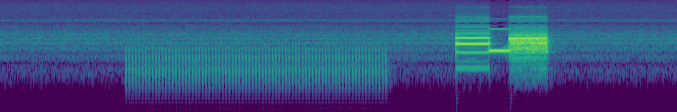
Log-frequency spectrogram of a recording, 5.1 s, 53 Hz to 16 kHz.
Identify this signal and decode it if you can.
Caller ID data burst, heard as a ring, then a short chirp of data, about 1200 baud.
